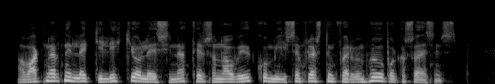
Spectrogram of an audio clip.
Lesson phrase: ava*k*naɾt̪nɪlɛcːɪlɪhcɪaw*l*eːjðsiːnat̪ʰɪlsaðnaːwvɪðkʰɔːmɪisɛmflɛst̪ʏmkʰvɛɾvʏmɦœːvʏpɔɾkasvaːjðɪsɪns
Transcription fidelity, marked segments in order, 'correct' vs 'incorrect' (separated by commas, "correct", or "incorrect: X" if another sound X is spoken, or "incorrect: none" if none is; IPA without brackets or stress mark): correct, correct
